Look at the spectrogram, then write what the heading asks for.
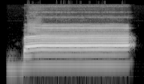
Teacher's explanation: बा दोनों होठों के अंदरूनी हिस्से के मिलने से बा अदा होता है · دونوں ہونٹوں کے اندرونی حصے کے ملنے سے با ادا ہوتا ہے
